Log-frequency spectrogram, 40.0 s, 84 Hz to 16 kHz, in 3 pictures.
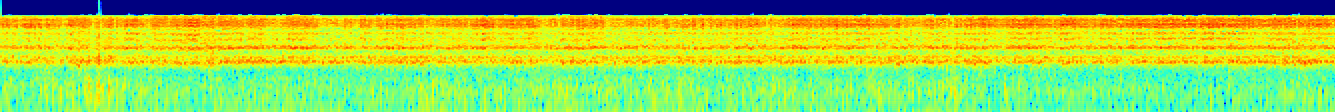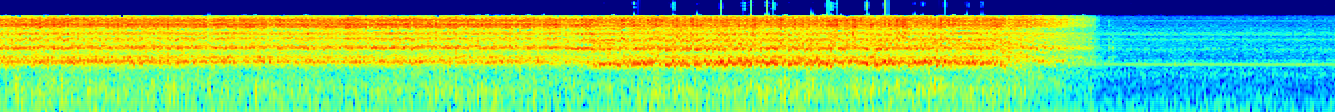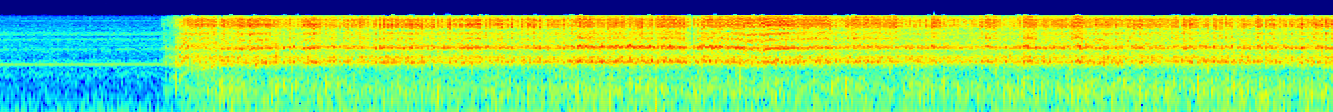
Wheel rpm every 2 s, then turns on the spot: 230, 230, 230, 230, 230, 230, 230, 230, 230, 220, 190, 170, 10, 0, 130, 230, 230, 230, 230, 240.
none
